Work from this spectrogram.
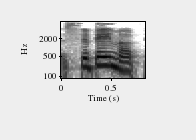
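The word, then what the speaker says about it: Sebamook: Tamant pronounced it Sibimuk.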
